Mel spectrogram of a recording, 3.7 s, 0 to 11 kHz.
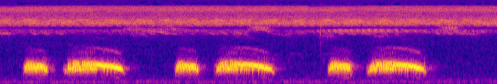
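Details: Spotted dove, a wild-caught field bird, cooing at Konlong on 26 September 2020: three rhythmic pairs of short and long low coos, the long note slightly falling, under continuous high-pitched insect buzzing.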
